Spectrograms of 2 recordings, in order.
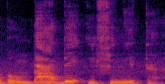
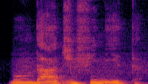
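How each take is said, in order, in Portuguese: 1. As duas palavras são pronunciadas separadamente. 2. A vogal final e a inicial se fundem. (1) "a gente não fala bondade infinita" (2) "a gente fala junto"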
